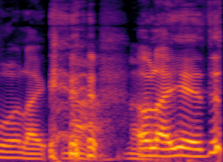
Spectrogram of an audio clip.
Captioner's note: laughing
